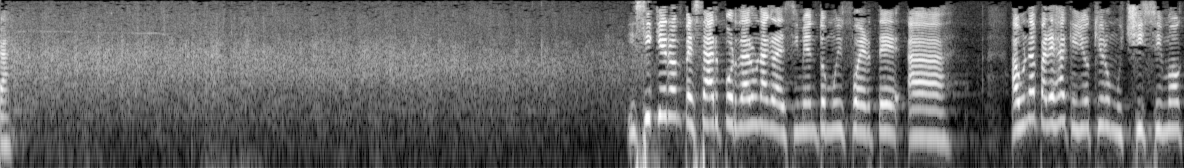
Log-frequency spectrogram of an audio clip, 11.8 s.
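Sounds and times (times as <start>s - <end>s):
large audience applause: 0.0s - 6.5s
speech: 6.3s - 11.8s.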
